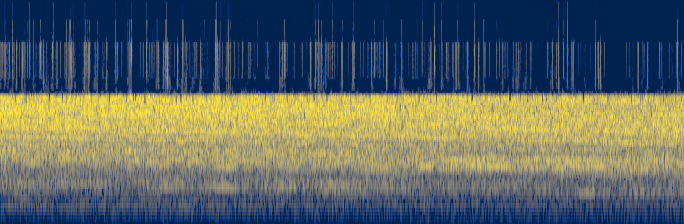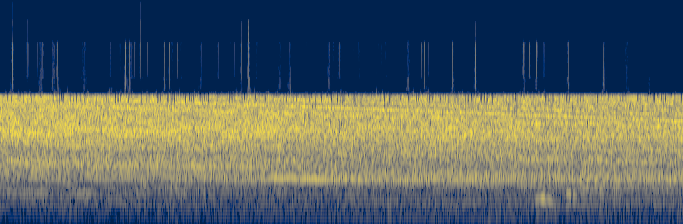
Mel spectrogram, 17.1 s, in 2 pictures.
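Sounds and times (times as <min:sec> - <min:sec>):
engine roaring on dynamometer: 0:00.0 - 0:17.0.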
